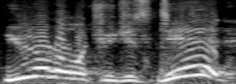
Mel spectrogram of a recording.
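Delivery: angry shouting in a put-on voice. Voicing a red-faced young man yelling in someone's face: yelling angrily in character. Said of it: "just ran up on you and is yelling at you".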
